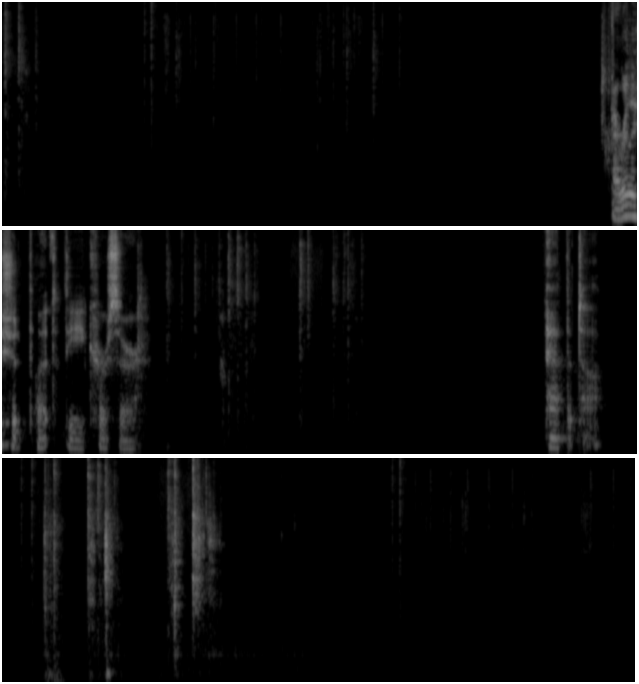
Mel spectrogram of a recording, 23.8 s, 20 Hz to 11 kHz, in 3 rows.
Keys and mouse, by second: 4.1 Tab, 7.8 Tab, 7.8-9.8 right drag, 9.8 a, 10.6 g, 11.9 g, 16.2 Tab, 16.8 g, 18.1 g, 22.1-23.7 shift+middle drag.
